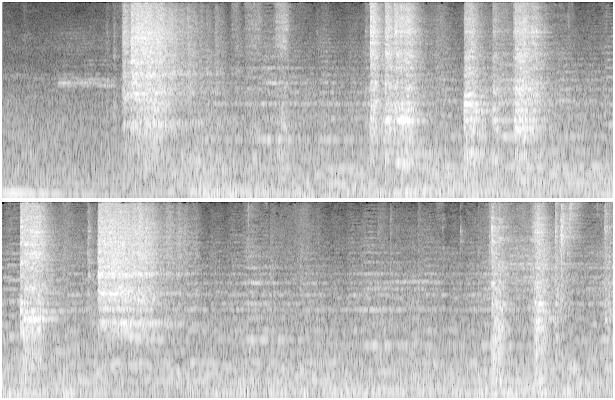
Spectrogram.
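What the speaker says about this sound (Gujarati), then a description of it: "તો આપણે દૂધીને છોલી લેશું." A peeler strips the skin from a washed bottle gourd (dudhi) in a kitchen, making a series of close, sharp scraping strokes in an uneven rhythm with short pauses between them.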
